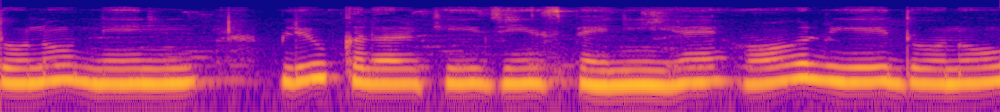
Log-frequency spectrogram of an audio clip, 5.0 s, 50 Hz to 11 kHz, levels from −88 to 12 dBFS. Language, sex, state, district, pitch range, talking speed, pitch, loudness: Hindi, female, Haryana, Charkhi Dadri, 200-220 Hz, 130 wpm, 205 Hz, -12 LUFS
